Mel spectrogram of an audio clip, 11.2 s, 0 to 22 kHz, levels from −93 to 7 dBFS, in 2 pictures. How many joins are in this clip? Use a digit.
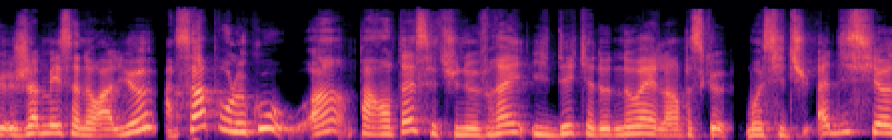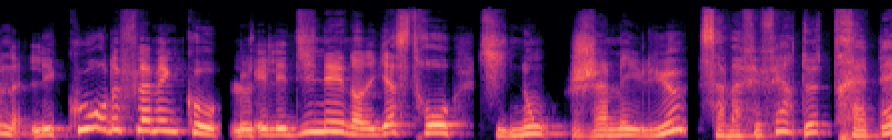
2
